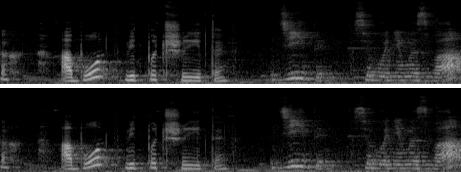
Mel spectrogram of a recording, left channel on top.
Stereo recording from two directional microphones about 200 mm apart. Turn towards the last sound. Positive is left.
turn(degrees=0)  # may be behind; listen again after turning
